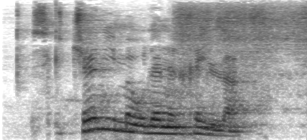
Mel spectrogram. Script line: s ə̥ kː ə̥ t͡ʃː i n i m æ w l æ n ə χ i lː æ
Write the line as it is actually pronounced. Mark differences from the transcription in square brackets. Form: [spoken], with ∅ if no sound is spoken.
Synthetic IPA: s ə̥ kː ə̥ t͡ʃː [æ] n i m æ w l æ n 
